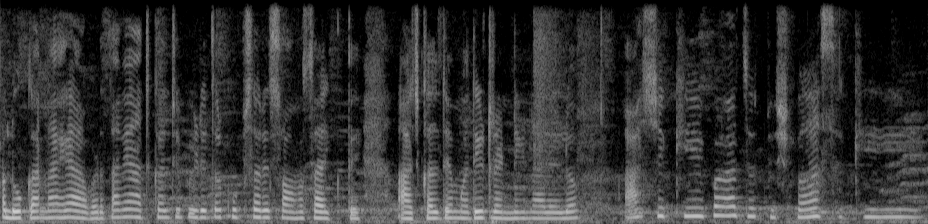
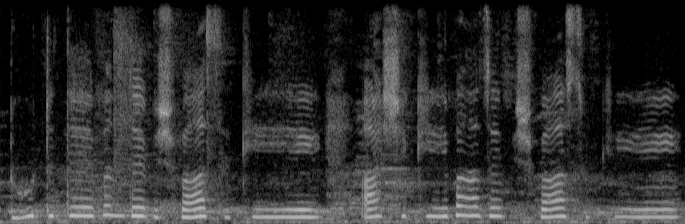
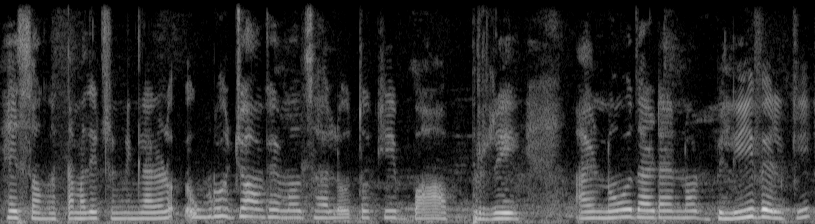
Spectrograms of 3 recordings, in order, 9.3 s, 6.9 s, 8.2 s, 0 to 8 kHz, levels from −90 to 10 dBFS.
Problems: constant background noise, background conversations at intervals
